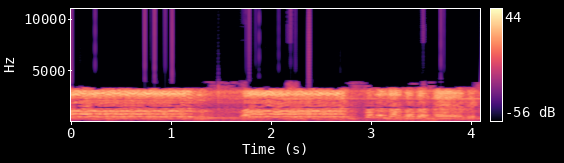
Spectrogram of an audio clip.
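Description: A 78 rpm record of a patriotic song playing on the record player: voices hold two long notes with vibrato, each about a second long, with a short break between them.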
